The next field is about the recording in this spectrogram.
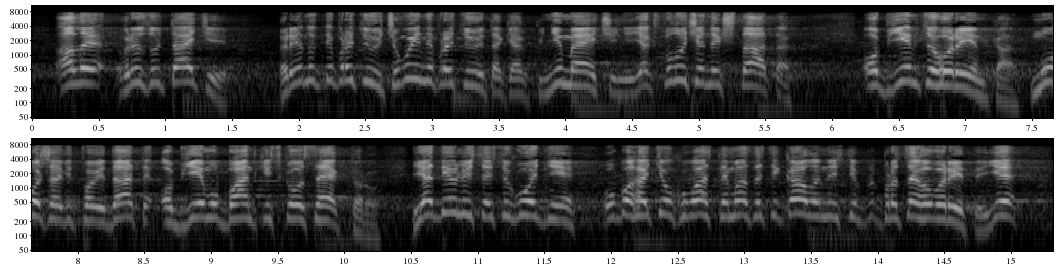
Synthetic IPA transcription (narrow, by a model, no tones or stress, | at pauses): ɐlˠɛʋɾezʊlʲt̪ɑtʲi | ɾɪnɔknepɾɐt͡sʲujʊt͡ʃɔmujinepɾɐt͡sʲujʊt̪ɑkjɐknʲimɛt͡ʃːɪnʲijɐkwspɔlˠut͡ʃenɪxʂt̪ɑt̪ɐx | ɔbjɛmt͡sʲɔɦɔɾɪnkɐ̰mɔʒɐʋʲid̪̚pɔʋʲid̪ɑt̪ɪʔɔbjɛmʊbɑnkʲiwsʲkɔɦɔsɛk̚t̪ɔɾʊ̰ | jad̪ɪwlʲʊsʲɐsʲɔɦɔdʲnʲi | ubɐɦɐtʲɔxʊʋɑsnemɑzɐt͡sʲikɑʋlˠenɔsʲtʲipɾɔt̪sɛɦɔʋɔɾɪt̪ɪjɛ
